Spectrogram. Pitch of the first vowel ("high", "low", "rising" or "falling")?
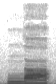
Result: high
